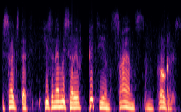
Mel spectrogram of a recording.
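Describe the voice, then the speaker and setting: An actor playing an admiring assistant manager at a colonial station, earnest and reverent in a radio drama. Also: male voice, medium pitch, brisk, lightly acted. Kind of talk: 1930s radio drama acting. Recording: dull, lo-fi 1930s radio recording.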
